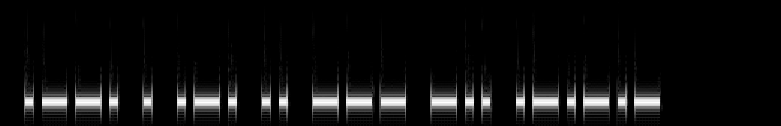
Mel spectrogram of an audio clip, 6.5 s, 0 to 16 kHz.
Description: Morse code, heard as a keyed tone, about 17 wpm, 700 Hz. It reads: PERIOD.
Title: Sentences from Top 1000 Words - Review Part 5 - 17wpm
